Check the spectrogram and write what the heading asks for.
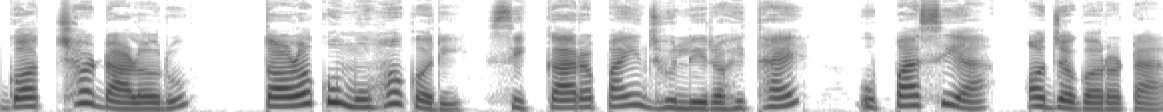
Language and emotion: Odia, neutral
